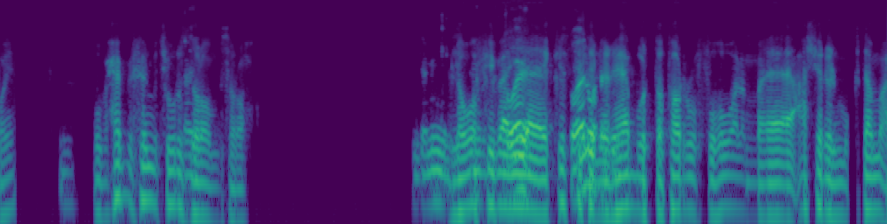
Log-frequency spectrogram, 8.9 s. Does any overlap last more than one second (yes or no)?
yes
